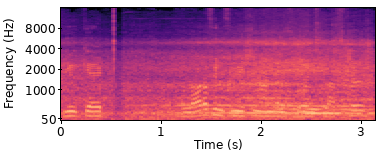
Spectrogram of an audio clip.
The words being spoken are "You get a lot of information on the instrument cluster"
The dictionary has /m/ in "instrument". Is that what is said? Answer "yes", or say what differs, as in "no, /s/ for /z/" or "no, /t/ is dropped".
no, /m/ is dropped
